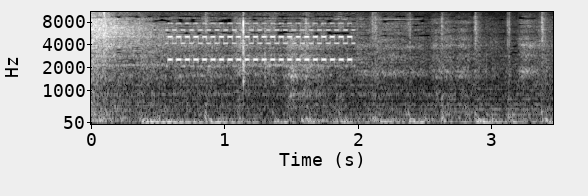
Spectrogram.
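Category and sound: signal or alarm, telephone ringing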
